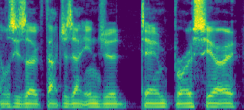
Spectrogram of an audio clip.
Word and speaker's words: D'Ambrosio: D'Ambrosio, is that how you say it? Yeah. D'Ambrosio. – D'Ambrosio, apparently.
